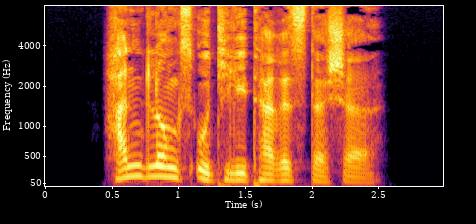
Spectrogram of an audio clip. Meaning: inflection of handlungsutilitaristisch: 1. strong/mixed nominative/accusative feminine singular 2. strong nominative/accusative plural 3. weak nominative all-gender singular
- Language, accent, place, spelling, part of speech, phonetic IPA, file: German, Germany, Berlin, handlungsutilitaristische, adjective, [ˈhandlʊŋsʔutilitaˌʁɪstɪʃə], De-handlungsutilitaristische.ogg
